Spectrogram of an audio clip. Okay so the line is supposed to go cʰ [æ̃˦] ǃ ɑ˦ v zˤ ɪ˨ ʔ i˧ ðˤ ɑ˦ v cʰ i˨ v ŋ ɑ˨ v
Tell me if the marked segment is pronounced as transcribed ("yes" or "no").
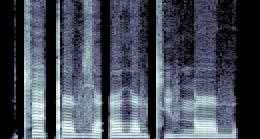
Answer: no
